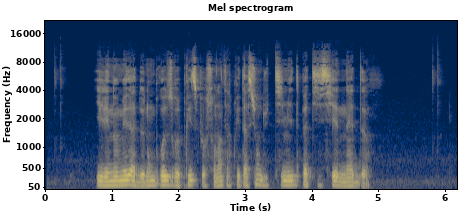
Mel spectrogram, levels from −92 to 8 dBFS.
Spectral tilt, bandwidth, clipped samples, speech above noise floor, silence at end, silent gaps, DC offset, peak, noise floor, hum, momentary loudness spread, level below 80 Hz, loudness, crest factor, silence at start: -4 dB/octave; 11 kHz; under 0.1%; 40 dB; 1.3 s; none; under 0.1%; -2 dBFS; -59 dBFS; none; 10 LU; -50 dBFS; -18 LUFS; 18 dB; 0.8 s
